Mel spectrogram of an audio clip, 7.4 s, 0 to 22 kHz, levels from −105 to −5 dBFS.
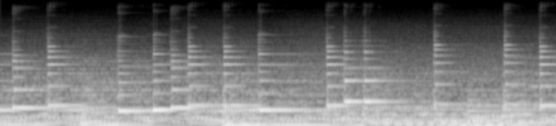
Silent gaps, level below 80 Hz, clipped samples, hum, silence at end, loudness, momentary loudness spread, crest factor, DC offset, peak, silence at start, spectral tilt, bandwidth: none; -22 dBFS; under 0.1%; none; 0 s; -17 LUFS; 4 LU; 14 dB; under 0.1%; -2 dBFS; 0 s; -8 dB/octave; 7.4 kHz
